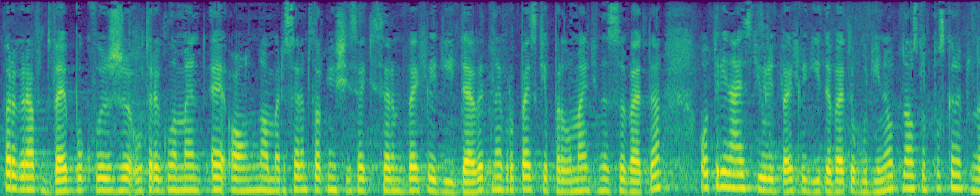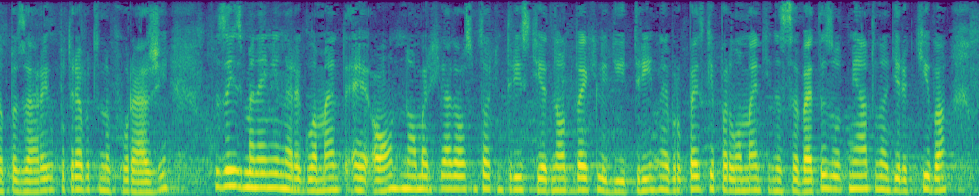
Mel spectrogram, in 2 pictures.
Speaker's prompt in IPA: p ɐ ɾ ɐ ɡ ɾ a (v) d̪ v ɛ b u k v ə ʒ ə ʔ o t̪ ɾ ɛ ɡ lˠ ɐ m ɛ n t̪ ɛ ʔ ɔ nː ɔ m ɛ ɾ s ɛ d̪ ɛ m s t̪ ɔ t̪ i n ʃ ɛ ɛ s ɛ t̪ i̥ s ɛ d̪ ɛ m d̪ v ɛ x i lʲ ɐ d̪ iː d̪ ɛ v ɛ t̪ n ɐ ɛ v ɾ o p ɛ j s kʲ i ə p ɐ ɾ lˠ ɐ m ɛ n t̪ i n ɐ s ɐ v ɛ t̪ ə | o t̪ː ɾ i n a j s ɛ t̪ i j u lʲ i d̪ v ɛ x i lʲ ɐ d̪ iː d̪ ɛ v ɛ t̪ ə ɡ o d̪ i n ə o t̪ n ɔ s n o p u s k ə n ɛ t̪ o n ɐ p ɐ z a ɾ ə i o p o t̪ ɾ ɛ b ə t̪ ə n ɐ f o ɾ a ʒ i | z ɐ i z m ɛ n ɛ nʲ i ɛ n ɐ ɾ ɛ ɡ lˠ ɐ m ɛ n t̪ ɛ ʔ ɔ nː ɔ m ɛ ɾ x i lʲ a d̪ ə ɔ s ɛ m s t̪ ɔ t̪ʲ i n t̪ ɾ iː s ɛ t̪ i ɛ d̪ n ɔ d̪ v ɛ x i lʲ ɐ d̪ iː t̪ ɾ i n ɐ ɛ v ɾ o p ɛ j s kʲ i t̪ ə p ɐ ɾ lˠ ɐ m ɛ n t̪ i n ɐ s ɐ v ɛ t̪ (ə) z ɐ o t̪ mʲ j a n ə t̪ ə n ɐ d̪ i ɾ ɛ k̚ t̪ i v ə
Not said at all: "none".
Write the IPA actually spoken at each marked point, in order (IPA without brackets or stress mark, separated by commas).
f, ə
